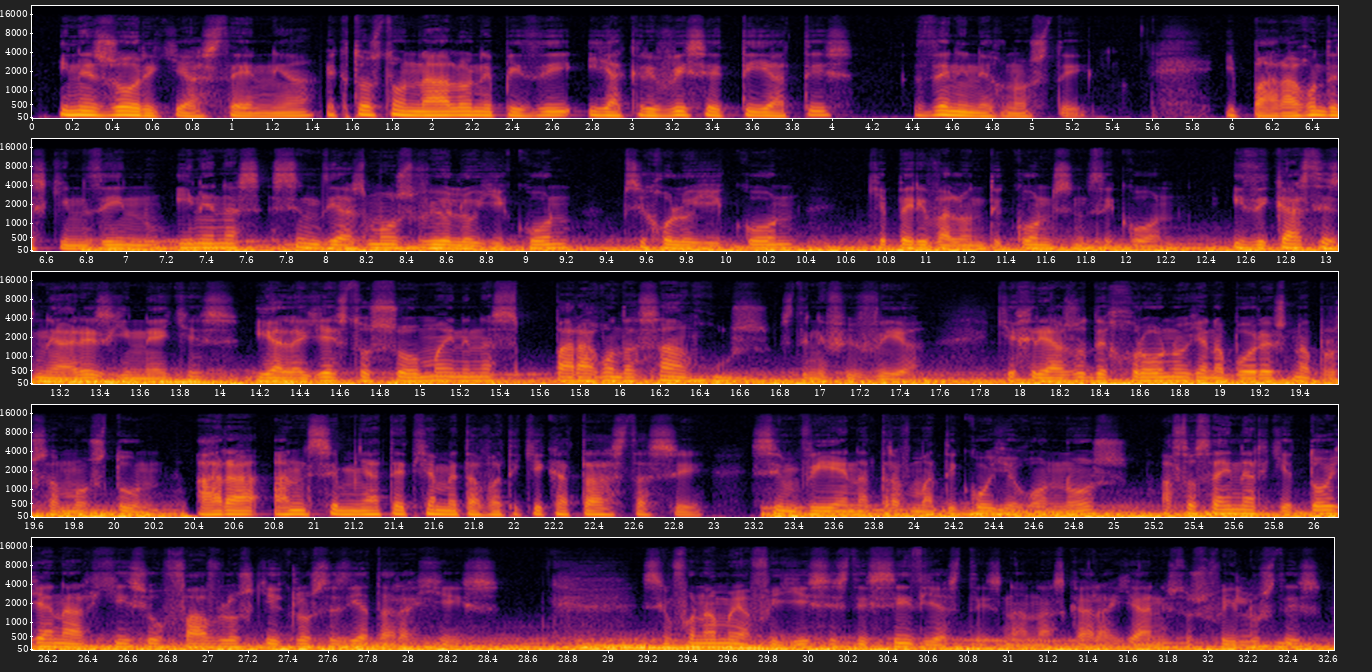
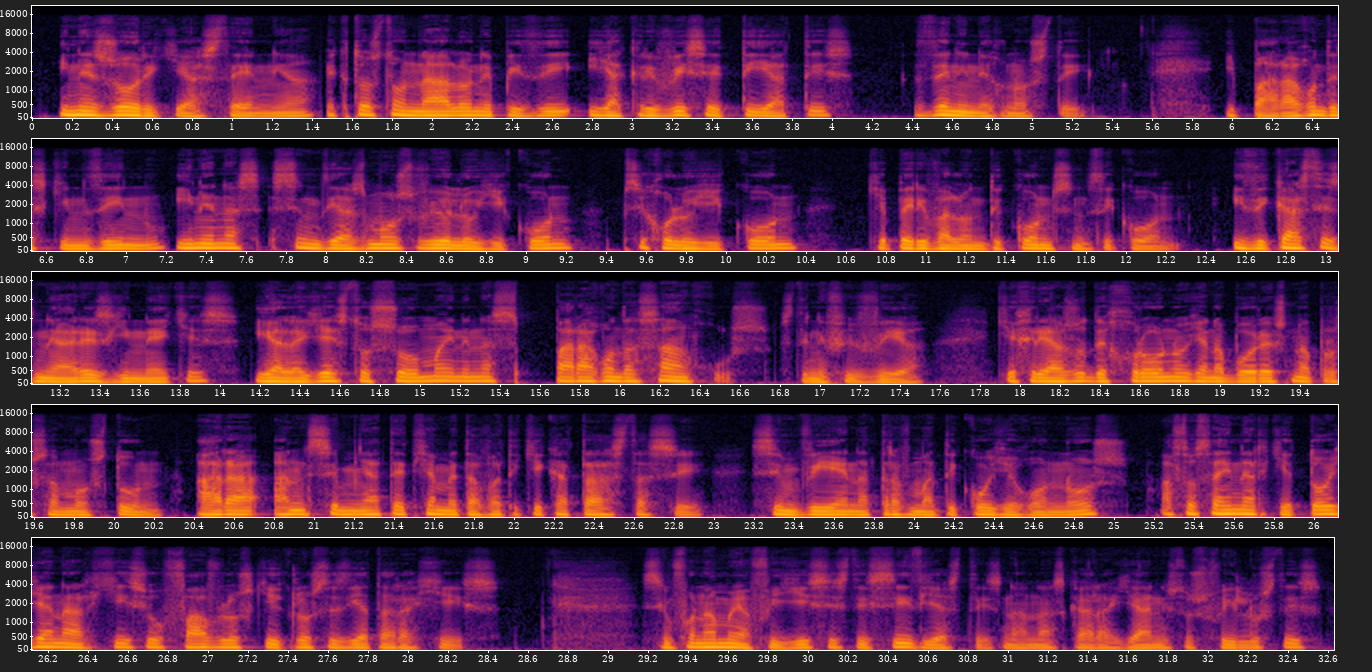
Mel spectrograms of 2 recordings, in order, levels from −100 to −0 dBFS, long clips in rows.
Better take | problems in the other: second | low rumble; loud; from 7 to 20 s and from 23 s on; 8 dB below the speech

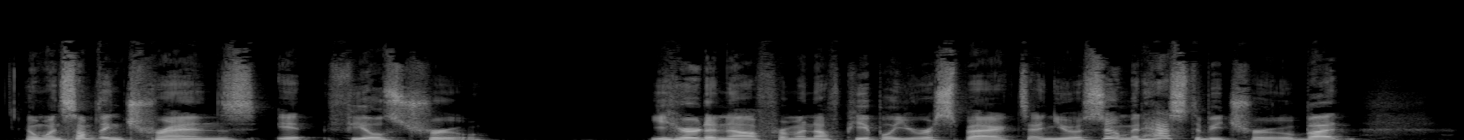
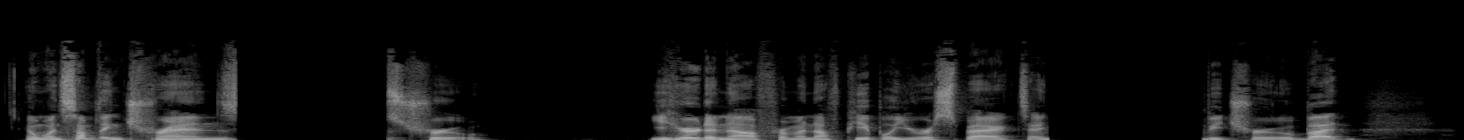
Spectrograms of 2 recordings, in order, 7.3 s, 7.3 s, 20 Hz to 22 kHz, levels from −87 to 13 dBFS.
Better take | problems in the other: first | audio cutting out; at 1 s for 1 s and at 5 s for 1 s

